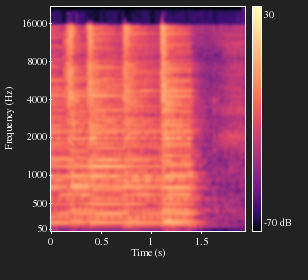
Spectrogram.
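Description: Acoustic guitar strumming a simplified two-finger chord, fingers on the 3rd fret A string and 2nd fret D string, several quick strokes ringing together for about a second and a half before fading.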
